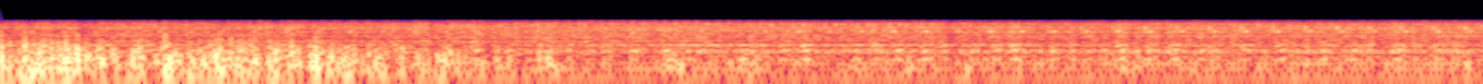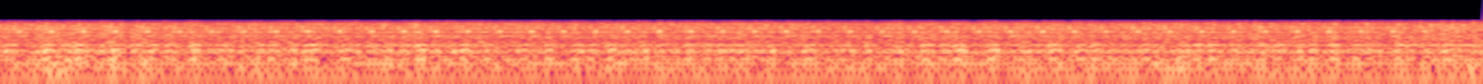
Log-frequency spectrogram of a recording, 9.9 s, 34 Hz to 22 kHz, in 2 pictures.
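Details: Nissan Skyline GT-R R33 at 86,800 km, water pump and timing belt recently replaced: about a minute after the day's first cold start, a low uneven rumbling at idle that lasts a minute and disappears once warm.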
